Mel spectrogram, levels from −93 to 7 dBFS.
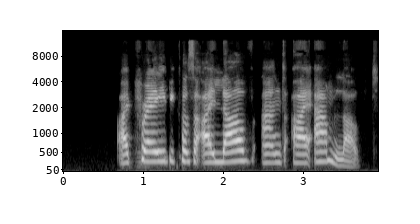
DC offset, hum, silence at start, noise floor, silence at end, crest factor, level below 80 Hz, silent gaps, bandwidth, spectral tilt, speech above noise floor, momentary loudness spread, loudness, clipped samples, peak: under 0.1%; none; 0.65 s; -79 dBFS; 0.25 s; 16 dB; -72 dBFS; none; 12.5 kHz; -3.5 dB/octave; 62 dB; 9 LU; -17 LUFS; under 0.1%; -2 dBFS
